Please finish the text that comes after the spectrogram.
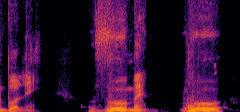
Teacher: लेकिन जब आप वो वुमेन वाला जो डब्ल्यू वाला साउंड है वो प्रोड्यूस करोगे तो आपके दोनों लिप्स थोड़े से आगे की तरफ आएंगे।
